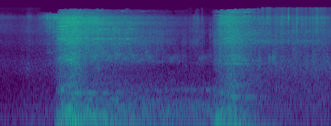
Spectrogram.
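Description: A loud blast booms and slowly fades.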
